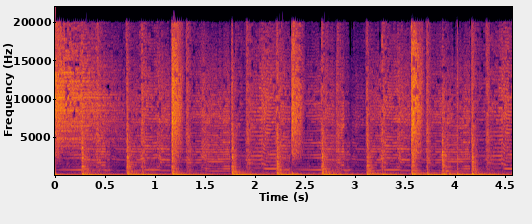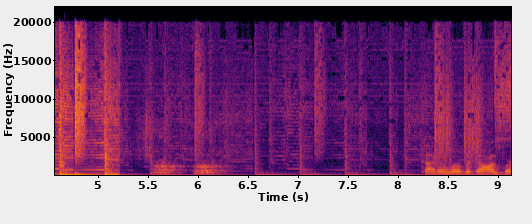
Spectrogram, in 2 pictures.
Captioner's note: dog barking in background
